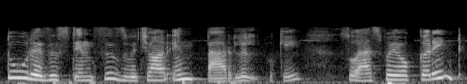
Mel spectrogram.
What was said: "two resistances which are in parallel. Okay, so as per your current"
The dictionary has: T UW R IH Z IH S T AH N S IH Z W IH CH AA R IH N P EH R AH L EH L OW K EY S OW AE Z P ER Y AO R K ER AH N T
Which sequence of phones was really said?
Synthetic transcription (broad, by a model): T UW R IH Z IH S T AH N S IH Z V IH CH AA R IH N P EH R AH L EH L OW K EY S OW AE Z F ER Y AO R K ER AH N T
